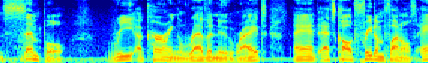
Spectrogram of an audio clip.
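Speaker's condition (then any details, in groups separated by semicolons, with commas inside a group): No condition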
